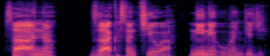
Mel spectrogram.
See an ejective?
no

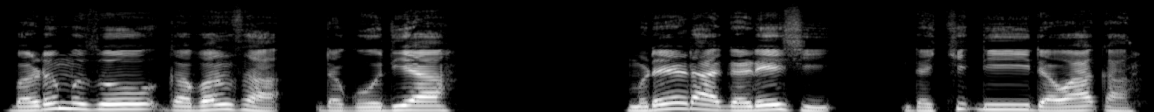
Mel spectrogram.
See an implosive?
yes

